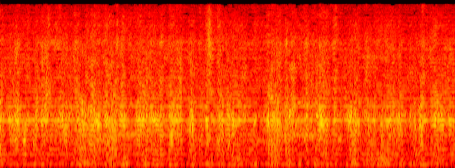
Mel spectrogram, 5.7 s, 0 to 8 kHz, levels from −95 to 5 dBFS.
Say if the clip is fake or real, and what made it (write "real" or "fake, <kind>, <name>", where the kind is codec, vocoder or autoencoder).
fake, vocoder, HiFi-GAN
